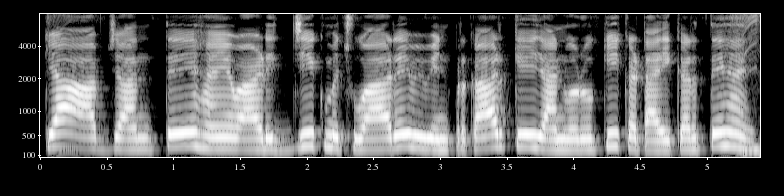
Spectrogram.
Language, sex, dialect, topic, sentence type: Hindi, female, Marwari Dhudhari, agriculture, statement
